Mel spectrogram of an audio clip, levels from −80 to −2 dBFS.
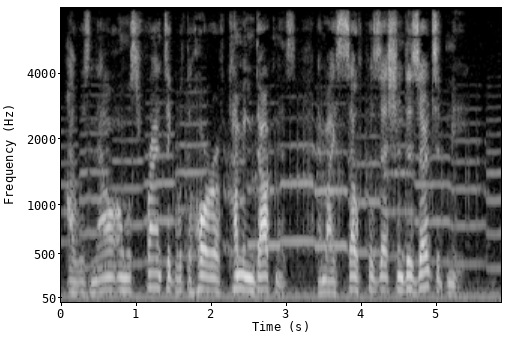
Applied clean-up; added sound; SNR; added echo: none; Trumpet; 14 dB; none.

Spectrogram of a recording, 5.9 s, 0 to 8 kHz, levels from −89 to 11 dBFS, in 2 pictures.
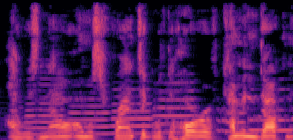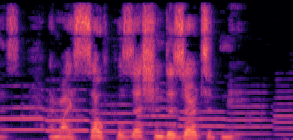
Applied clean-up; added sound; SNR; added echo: classical method log-MMSE.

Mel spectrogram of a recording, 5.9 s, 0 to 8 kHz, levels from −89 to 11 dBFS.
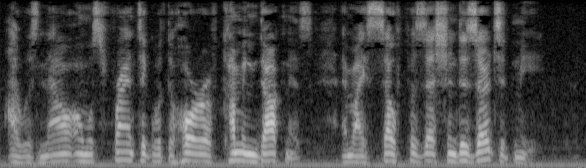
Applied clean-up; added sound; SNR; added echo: none; none; none; none.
